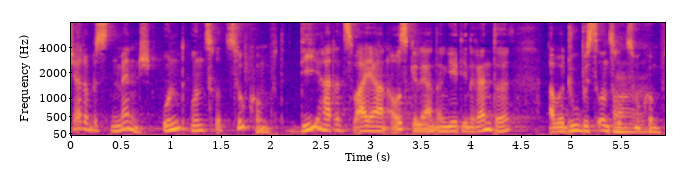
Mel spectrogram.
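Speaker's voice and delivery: ordinary talk, nothing marked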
